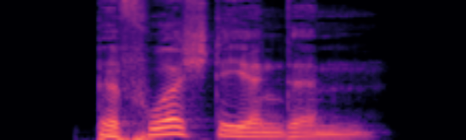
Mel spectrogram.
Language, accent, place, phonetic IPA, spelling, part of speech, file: German, Germany, Berlin, [bəˈfoːɐ̯ˌʃteːəndəm], bevorstehendem, adjective, De-bevorstehendem.ogg
- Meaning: strong dative masculine/neuter singular of bevorstehend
